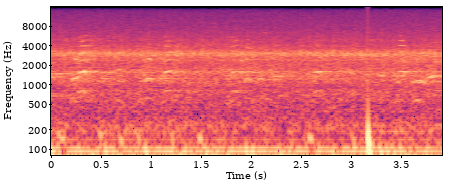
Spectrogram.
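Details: Wild Canada Geese, resident and migratory, flying in after sunset to splash down on Sapsucker Woods Pond, 2 December 2017. A few faint, distant honks over a steady high background hiss.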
